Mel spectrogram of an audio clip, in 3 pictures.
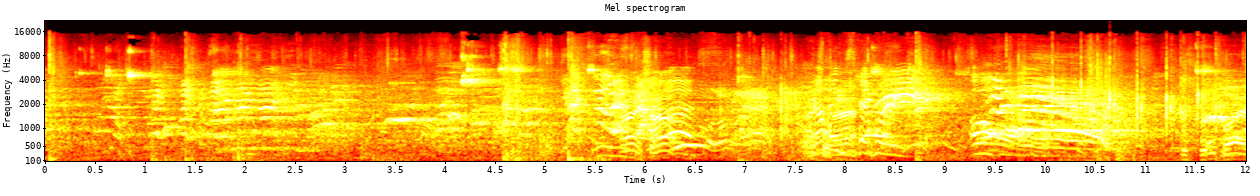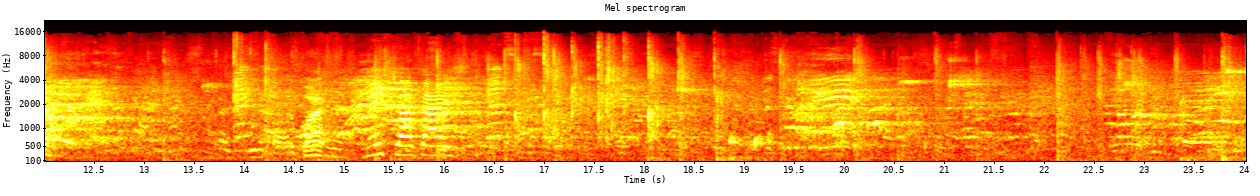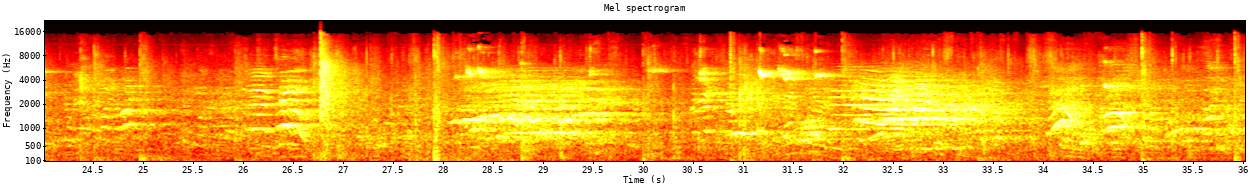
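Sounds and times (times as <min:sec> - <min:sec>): girls calling out and chattering: 0:00.0 - 0:10.6, 0:11.9 - 0:16.9, 0:18.0 - 0:26.8
volleyballs smacked and bouncing: 0:26.7 - 0:28.1.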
